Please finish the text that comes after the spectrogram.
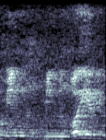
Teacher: Nun dia keluarnya di ujung lidah, ya. Sedangkan 6 huruf ini keluarnya di tenggorokan, maka sangat jauh, ya. Makanya kalau kita mau baca idgham misalnya, ya, mi ghairi atau min ghairi misalnya, kita baca mi ghairi, ini sangat berat. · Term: idhar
